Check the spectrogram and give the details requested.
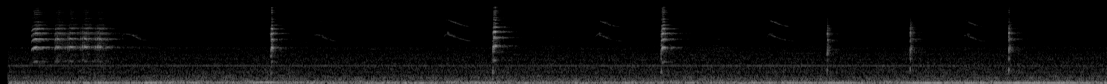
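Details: Baby plover in Australia, a chick ignoring its mother: sharp, high clicking or ticking calls repeated every one to two seconds, with one brief rapid series near the start, over steady low background rumble and a faint constant tone.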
